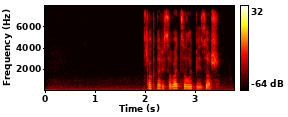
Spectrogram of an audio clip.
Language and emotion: Russian, neutral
